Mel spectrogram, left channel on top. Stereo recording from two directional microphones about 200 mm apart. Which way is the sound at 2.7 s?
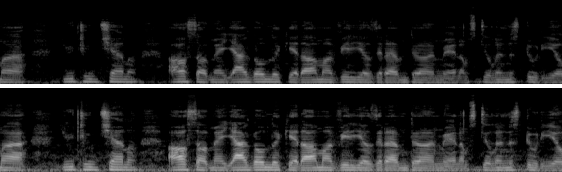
10° left (ahead or behind).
